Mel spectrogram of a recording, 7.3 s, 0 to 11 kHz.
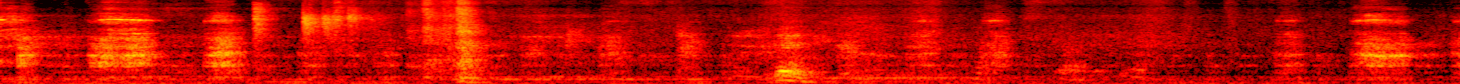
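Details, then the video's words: German Shepherd dog in labour while delivering seven puppies; irregular bursts of heavy panting breaths, with a short falling whimper midway, over soft indoor background and occasional human voices. "German Shepherd Dog Labour (7 Puppies Pregnancy Delivery)"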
